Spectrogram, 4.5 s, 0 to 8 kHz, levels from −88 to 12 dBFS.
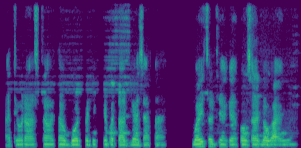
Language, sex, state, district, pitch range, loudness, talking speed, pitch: Hindi, male, Bihar, Saharsa, 105-110 Hz, -18 LUFS, 265 wpm, 105 Hz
